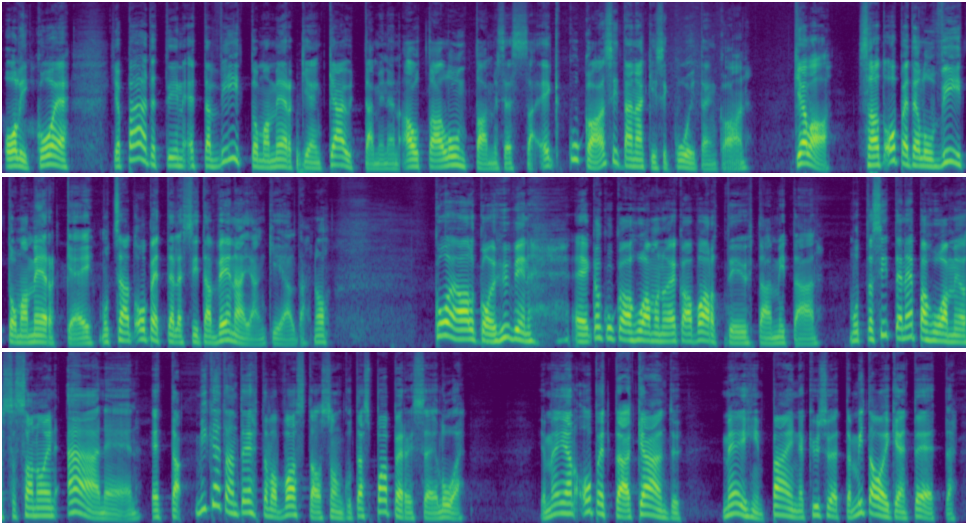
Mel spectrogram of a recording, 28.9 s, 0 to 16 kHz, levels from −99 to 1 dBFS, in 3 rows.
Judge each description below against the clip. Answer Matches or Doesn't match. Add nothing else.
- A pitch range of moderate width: Doesn't match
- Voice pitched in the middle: Matches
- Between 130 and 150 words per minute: Matches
